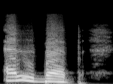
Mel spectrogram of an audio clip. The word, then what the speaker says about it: الباب: خطا لانها لام قمريه ولا بد ان تنطق مثل مثل باقي حروف الكلمه الباب الباب هنا اللام كتبت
